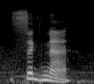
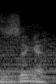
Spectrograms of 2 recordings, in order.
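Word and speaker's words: Zynga: I always went with Zinger Zinger yeah that sounds easier Zig isn't zy GNA yeah Z GNA zna yeah but g n is n z silent g z zner z they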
